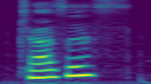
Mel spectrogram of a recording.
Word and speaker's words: chassis: The last S is actually silent? What? So, Cassie? Was that the, chassis?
